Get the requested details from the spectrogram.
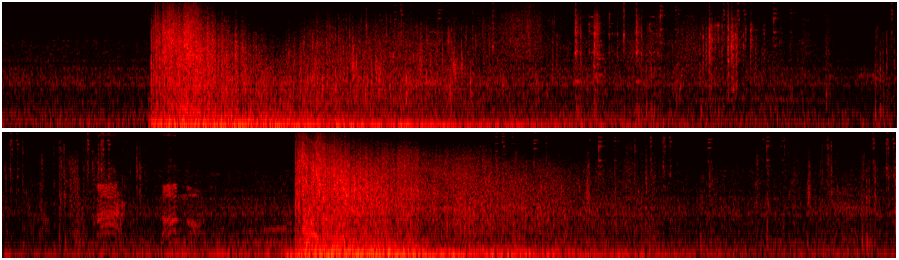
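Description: A grenade explodes with a loud boom that slowly rumbles away.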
